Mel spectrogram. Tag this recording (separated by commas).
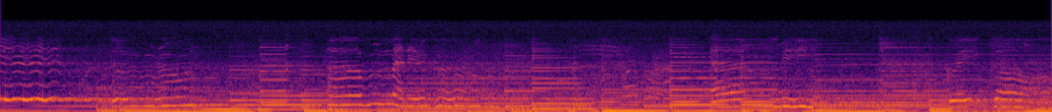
Music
